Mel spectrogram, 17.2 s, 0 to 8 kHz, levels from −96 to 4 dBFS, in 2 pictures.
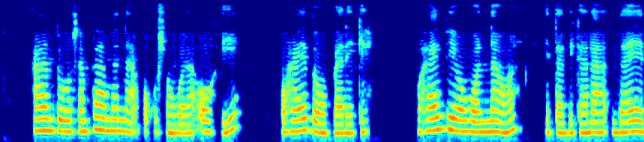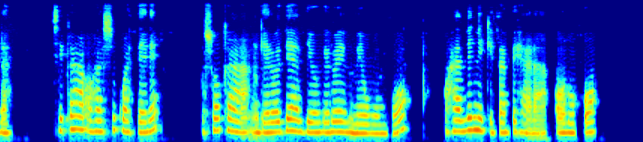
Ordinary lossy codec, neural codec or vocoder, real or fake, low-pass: Opus, 64 kbps; none; real; 7.2 kHz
